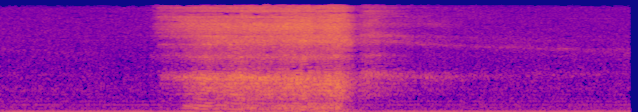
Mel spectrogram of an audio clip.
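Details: Snoring recorded with the SnoreLab app: one rough, rasping snore lasting about two seconds over a steady low background hum.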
